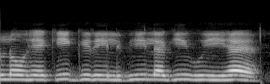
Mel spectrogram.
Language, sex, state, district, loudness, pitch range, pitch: Hindi, female, Uttar Pradesh, Shamli, -16 LUFS, 210-225 Hz, 220 Hz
